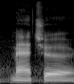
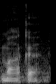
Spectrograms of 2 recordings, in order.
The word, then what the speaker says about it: maca: people that don't know uh gourmet um vegan health foods, we call that um matcha or maca, but it's maca and uh quinoa.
